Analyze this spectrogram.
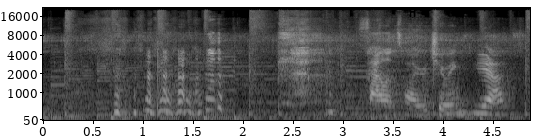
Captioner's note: laughs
